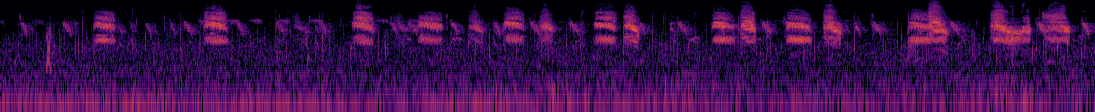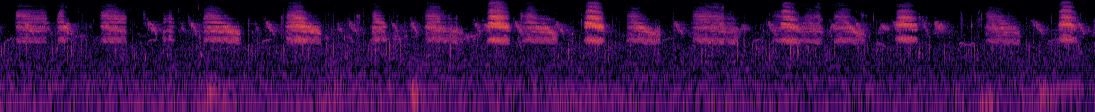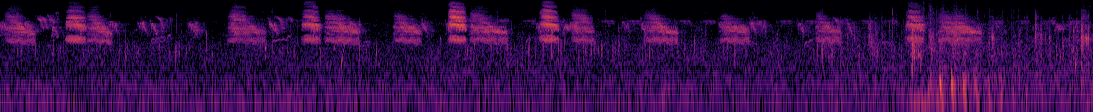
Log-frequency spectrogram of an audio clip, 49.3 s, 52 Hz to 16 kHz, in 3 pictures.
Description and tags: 20090628.unknown.call.01
calls from an unseen bird, quite close. Recorded near Centro de Visitantes Jose Antonio Valverde (Donana, S Spain) using Sennheiser MKH60 + MKH30 > Shure FP24 > Edirol R09 recorder, decoded to mid/side stereo with Voxengo free VST plugin
ambiance, marsh, birds, field-recording, nature, donana, south-spain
